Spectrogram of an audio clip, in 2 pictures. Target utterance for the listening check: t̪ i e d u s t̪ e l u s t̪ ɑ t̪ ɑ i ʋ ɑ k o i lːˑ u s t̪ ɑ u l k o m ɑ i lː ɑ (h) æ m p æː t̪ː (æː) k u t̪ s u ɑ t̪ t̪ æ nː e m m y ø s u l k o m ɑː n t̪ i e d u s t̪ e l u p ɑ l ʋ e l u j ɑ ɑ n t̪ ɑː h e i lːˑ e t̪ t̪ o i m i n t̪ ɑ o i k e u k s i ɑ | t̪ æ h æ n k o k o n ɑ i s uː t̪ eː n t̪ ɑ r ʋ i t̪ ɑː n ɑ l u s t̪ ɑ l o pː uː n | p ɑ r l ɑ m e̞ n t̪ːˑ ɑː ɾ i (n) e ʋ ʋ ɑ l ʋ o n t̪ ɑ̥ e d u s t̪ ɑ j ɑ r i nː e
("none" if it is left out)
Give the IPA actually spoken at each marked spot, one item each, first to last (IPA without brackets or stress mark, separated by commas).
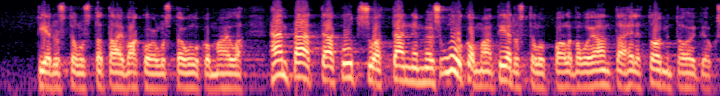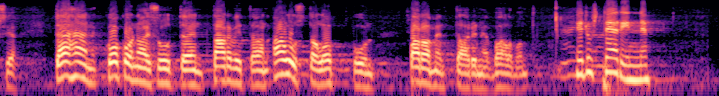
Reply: h, æː, n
